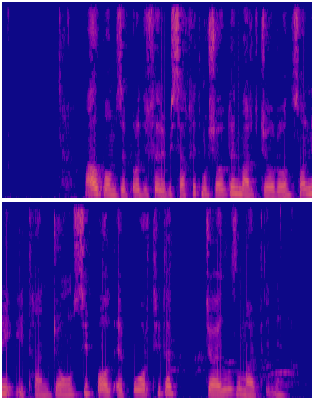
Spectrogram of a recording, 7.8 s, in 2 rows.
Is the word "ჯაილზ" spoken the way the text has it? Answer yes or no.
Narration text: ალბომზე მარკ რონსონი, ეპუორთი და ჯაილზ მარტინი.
yes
